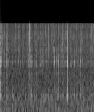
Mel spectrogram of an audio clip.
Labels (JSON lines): {"label": "ambient", "recorder": "HydroMoth"}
